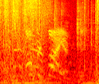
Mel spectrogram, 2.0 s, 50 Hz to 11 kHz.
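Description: Gunfire bursts in Spider-Man PS4, a quick rattling fusillade mixed with game sound effects and a voice talking over it.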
